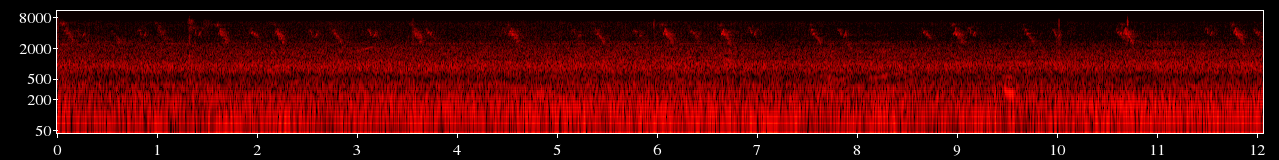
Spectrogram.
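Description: Small birds chirping: short, high chirps repeating irregularly, several in each second, over a steady low hum of background traffic.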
